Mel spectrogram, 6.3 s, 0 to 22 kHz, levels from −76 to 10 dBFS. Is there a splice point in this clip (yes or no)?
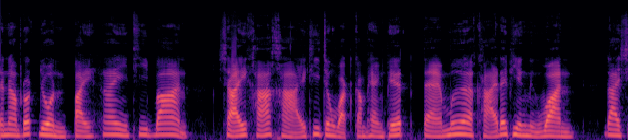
yes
